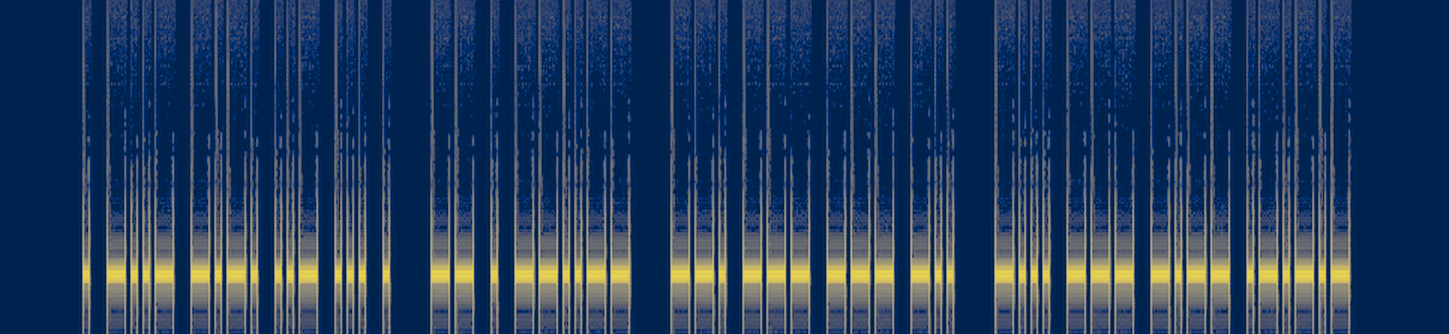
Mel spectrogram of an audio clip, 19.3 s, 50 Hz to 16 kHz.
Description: Morse code, heard as a keyed tone, about 14 wpm, 700 Hz. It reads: EXCUSE ME, GOOD BOY.
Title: Sentences from Top 700 Words 15wpm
